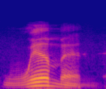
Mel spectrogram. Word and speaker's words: women: It's woman, and then it's women. Women. Women. Women. Yep, very good. Very good. So when we have plural... not only does the second syllable change spelling, but the first and the second syllable change pronunciation.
